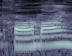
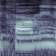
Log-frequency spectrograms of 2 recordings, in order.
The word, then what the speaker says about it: Carmine: your pronunciation for that we've said carmine this entire time if you want to be car mean it's your character what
